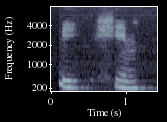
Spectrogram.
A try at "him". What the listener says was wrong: Okay, very close. You still need to push your tongue down just a little bit. When you pronounce an E, your tongue is flattened a little bit against the top of your mouth. Almost. It's not touching the top, but it's very close. Okay, that's how we get that E sound.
